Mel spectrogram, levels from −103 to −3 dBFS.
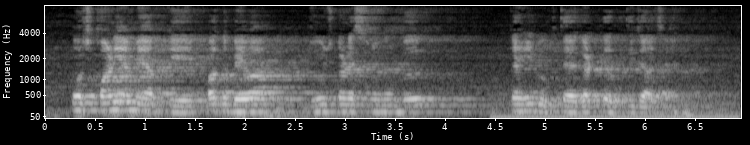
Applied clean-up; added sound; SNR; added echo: none; Engine; 12 dB; reverberation time 1.9 s.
